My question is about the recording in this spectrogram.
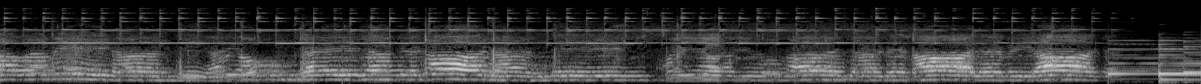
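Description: Devotional aarti chanting by voices, with a hand bell rung in a fast steady rhythm throughout. About eleven seconds in, the chant stops and soft piano music begins.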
